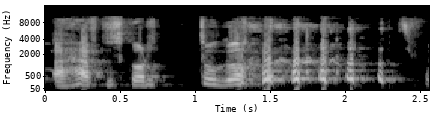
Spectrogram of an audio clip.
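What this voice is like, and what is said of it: Argentinian accent impression of Aguero. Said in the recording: “Don't know what an Argentinian accent sounds like ... That's pretty close.”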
